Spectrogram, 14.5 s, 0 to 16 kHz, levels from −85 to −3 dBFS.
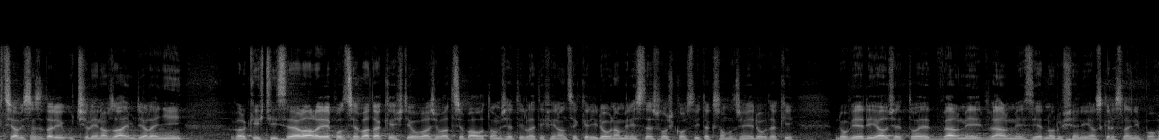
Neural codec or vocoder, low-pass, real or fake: none; 10.8 kHz; real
